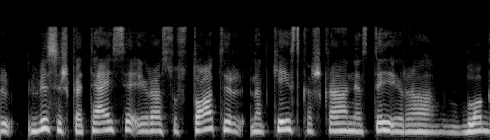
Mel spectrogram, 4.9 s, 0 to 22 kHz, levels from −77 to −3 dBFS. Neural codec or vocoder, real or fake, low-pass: codec, 24 kHz, 3 kbps, HILCodec; fake; 10.8 kHz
